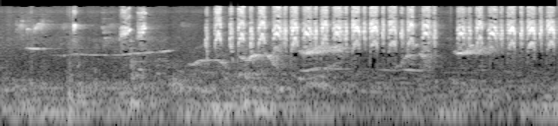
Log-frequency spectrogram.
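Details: Young common iora in continuous song, used as a lure for untrained birds: lower drawn-out whistles mixed with fast, high buzzy chatter, growing busier through the second half.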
